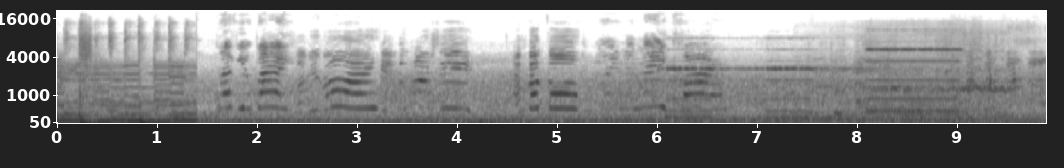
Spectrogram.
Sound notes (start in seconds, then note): 6.0 Mario Kart sound effects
